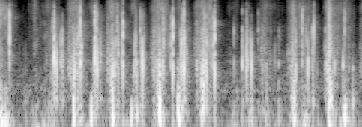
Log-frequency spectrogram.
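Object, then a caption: Padded plastic mesh bath pillow. A medium-sized white bath tub pillow covered in textured plastic mesh and softly padded is held in both hands and scratched and squeezed with fingertips close to the microphone. The result is a dense run of short, dry crinkling and scratchy rasps that cut off quickly, with soft, low thuds underneath and bright edges on the sharper scrapes.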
